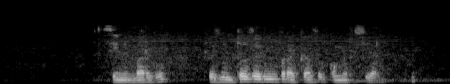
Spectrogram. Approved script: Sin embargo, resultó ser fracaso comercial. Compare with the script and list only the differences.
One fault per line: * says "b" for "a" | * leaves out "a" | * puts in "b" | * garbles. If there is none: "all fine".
* puts in "un"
